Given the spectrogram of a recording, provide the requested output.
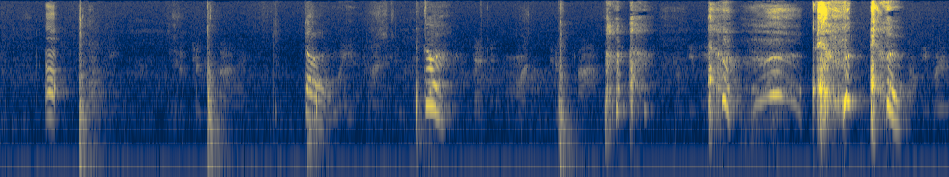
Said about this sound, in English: It doesn't sound too good today. It doesn't sound too good today. No. Where'd you get that cough?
